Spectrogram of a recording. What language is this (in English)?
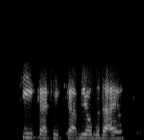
Sindhi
